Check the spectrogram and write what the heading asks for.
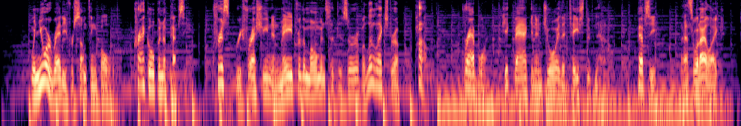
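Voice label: online ad voiceover energetic digital commercial; Pepsi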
